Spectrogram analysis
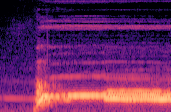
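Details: Pet dog howling in response to a live tornado warning siren: a sustained, slightly wavering mid-pitched howl begins abruptly and holds steady, layered over the continuous droning tone of the siren.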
